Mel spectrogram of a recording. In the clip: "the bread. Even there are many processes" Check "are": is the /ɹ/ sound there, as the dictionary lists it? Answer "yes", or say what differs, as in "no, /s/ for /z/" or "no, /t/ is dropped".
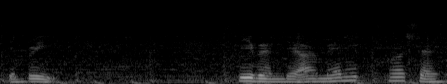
yes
